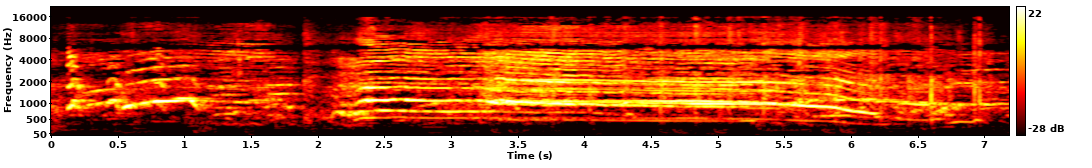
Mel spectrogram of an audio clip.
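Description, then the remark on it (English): A restaurant crowd erupts into sustained cheering and whooping as staff get a woman out of a bench seat, with high excited voices, laughter and shouts blending together for several seconds before tapering off slightly. “Restaurant cheers when they got her out.”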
